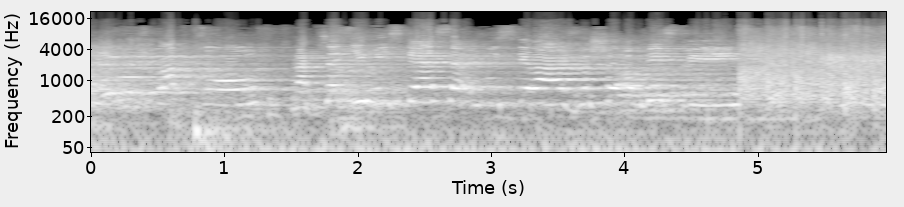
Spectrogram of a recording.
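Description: A woman reads out names in a large echoing hall.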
